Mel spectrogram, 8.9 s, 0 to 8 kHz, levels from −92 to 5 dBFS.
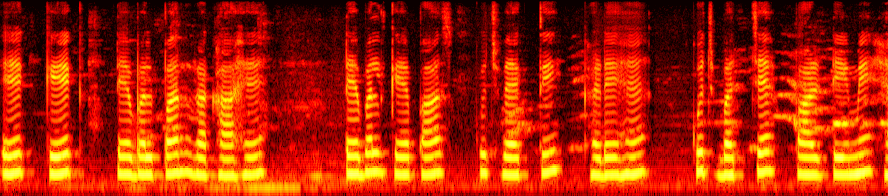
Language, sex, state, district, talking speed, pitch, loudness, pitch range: Hindi, female, Uttar Pradesh, Saharanpur, 120 wpm, 235 Hz, -16 LUFS, 225-255 Hz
